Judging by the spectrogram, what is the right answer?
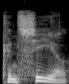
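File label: "conceal", British English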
